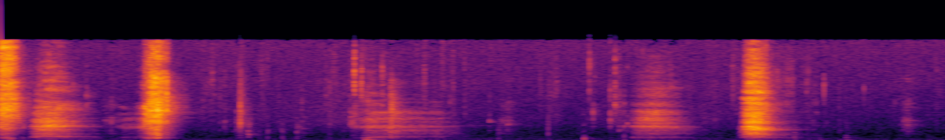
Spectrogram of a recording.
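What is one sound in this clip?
A young woman sniffles and breathes shakily while crying, close to the microphone.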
